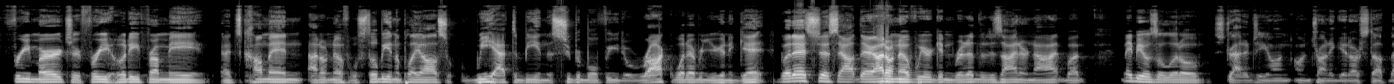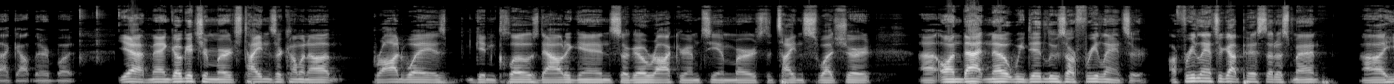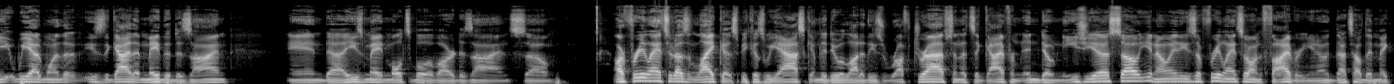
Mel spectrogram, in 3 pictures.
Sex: male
